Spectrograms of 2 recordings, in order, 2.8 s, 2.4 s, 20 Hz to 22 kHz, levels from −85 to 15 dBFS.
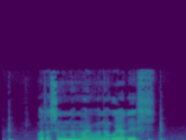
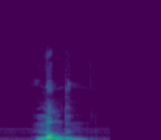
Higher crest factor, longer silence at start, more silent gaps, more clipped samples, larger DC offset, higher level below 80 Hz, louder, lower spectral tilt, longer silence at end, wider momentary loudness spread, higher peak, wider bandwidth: about the same, 18 dB vs 22 dB; second, 0.05 s vs 0.55 s; neither; neither; neither; first, -58 dBFS vs -78 dBFS; about the same, -25 LUFS vs -24 LUFS; second, -5 dB/octave vs -7.5 dB/octave; second, 0.35 s vs 1.15 s; second, 18 LU vs 22 LU; about the same, -8 dBFS vs -8 dBFS; second, 11.5 kHz vs 13.5 kHz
